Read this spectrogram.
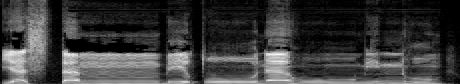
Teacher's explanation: Hu ni dia akan jadi dua harakat. Maksilah qasirah nama dia.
